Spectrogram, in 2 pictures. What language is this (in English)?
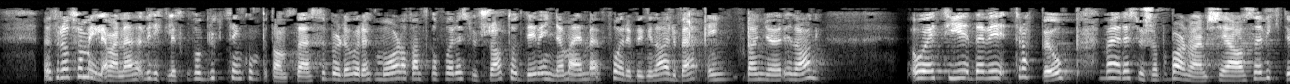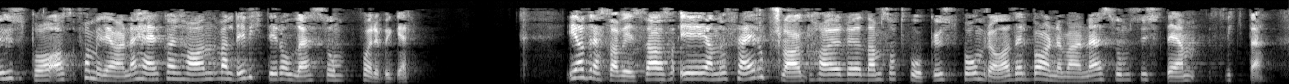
Norwegian Bokmål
